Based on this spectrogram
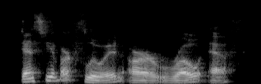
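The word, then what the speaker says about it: ρ: So force of buoyancy is equal to the density of our fluid, our rho F. This is how you pronounce this guy right here, right?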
